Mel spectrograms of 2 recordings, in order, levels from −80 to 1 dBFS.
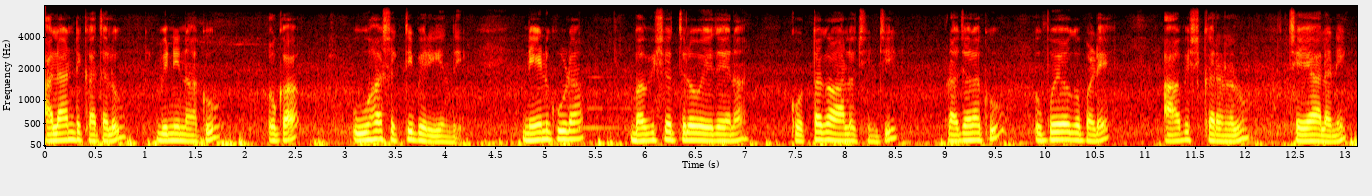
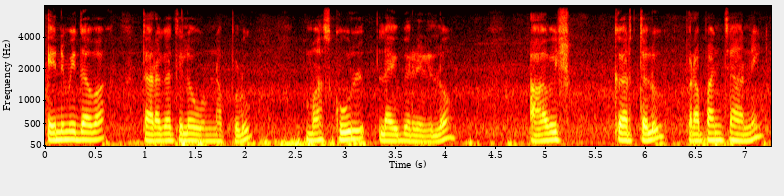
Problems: constant background noise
